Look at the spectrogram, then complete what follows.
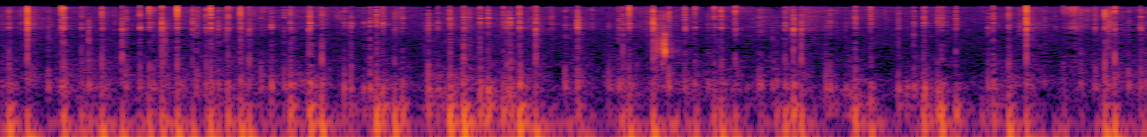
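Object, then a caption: Gym chalk block. Long nail tips tap rapidly on the top surface of a solid white gym chalk block resting on a table. The result is a dense, steady patter of short, dull, low taps with faint bright clicks, each dying away almost instantly.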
